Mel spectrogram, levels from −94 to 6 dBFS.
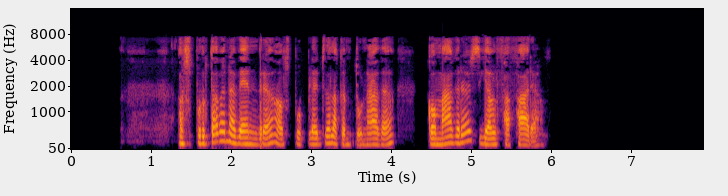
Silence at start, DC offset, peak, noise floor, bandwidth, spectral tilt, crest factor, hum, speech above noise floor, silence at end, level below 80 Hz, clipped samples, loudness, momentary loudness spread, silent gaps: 1.15 s; under 0.1%; 0 dBFS; -48 dBFS; 8 kHz; -4.5 dB/octave; 20 dB; none; 29 dB; 2 s; -58 dBFS; under 0.1%; -18 LUFS; 8 LU; 4.30-4.45 s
